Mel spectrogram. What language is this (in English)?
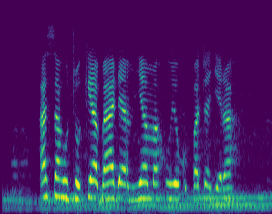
Swahili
